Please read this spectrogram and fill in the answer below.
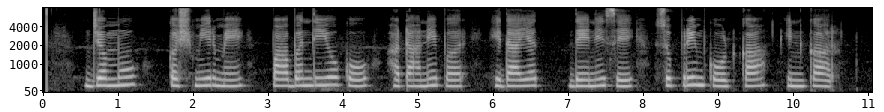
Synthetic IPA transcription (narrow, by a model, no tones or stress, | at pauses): d͡ʒɐmːu | kɐʃmiːɾmẽ | paːbə̃nd̪ijõko | hɐʈaːnepɐɾ | hɪd̪aːjət̪̚ | d̪eːnese | sʊpɾiːmkoːɾʈkaɪnkaːɾ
